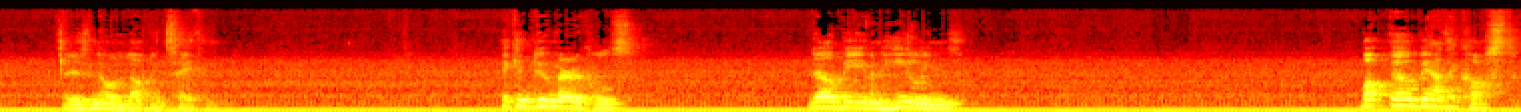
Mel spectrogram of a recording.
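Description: A middle-aged man speaks slowly and calmly into a close microphone, with pauses between phrases.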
